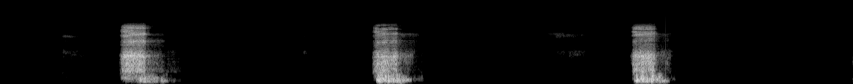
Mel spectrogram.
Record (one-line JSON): {"exhalation_length": "8.5 s", "exhalation_amplitude": 31881, "exhalation_signal_mean_std_ratio": 0.26, "survey_phase": "beta (2021-08-13 to 2022-03-07)", "age": "18-44", "gender": "Female", "wearing_mask": "No", "symptom_none": true, "smoker_status": "Ex-smoker", "respiratory_condition_asthma": false, "respiratory_condition_other": false, "recruitment_source": "REACT", "submission_delay": "2 days", "covid_test_result": "Negative", "covid_test_method": "RT-qPCR"}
